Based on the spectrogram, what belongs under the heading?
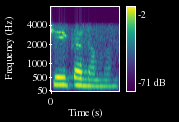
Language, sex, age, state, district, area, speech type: Marathi, female, 30-45, Maharashtra, Nagpur, rural, conversation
